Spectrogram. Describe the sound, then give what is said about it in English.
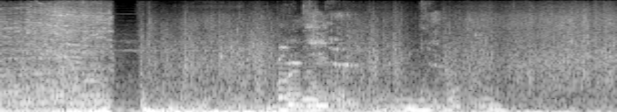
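A loud booming blast of a bolt of energy hurled at a dwarf, with a brief cutoff, then a rush of heavy, rumbling, splashing noise as he is sent flying into the water, churning on for a few seconds, with faint vocal sounds mixed in. “Reaching deep into my inner core, I activated my Brahman Shakti and hurled a bolt of energy at the dwarf, sending him flying into the water.”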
